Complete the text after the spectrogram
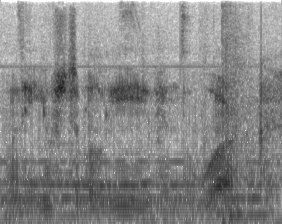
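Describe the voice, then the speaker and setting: An actor playing a stern, disillusioned male idealist in a video game, with a measured, scornful, oratorical manner. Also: extremely low pitch, fairly even intonation, gravelly, over loud music. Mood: scornful, disappointed. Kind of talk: video game villain acting.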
